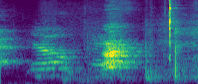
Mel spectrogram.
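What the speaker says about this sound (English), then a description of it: "My dogs are saying hello." Dogs giving a few short barks and yips at medium distance, interleaved with a man's speech and followed by one sharp, higher yelp near the end.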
